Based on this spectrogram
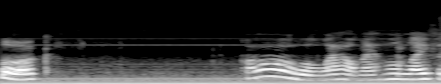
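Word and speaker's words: Lo'ak: Loak. – Loat. – No, it's K. – L-O-A-T.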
